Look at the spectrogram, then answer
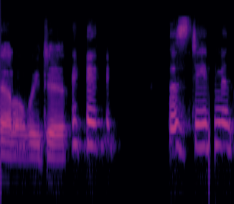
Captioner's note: chuckling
